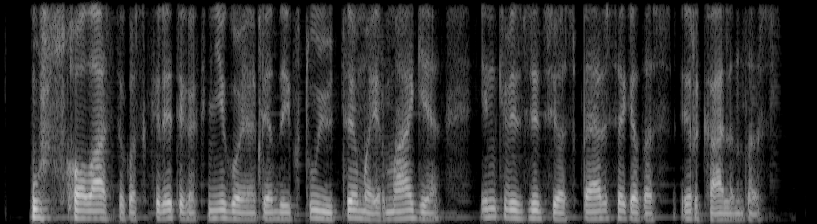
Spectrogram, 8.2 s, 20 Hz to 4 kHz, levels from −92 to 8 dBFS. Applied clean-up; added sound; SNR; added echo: neural mask model DeepFilterNet 3.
